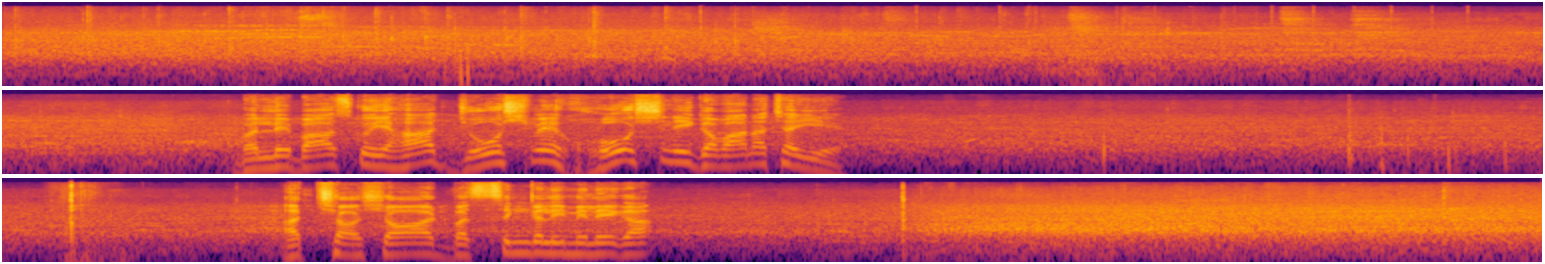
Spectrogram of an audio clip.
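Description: A large crowd cheers and murmurs in a stadium.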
